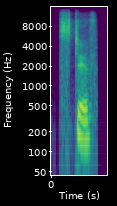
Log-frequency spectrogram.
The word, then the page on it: stiff: Indian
